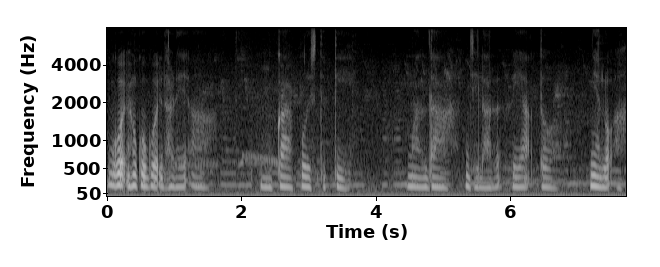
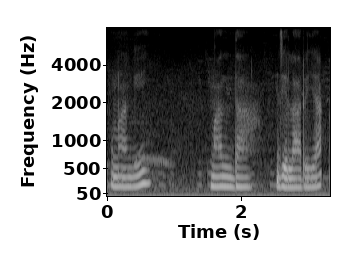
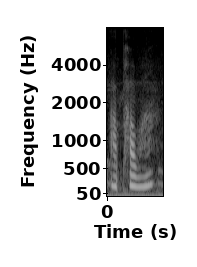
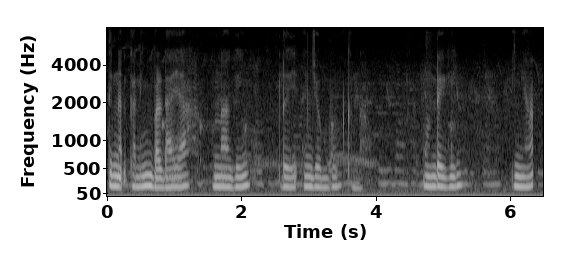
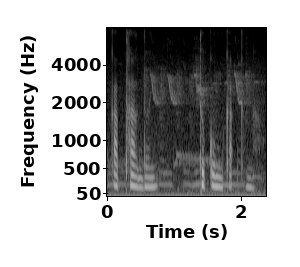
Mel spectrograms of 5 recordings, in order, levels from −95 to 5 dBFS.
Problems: background sounds at intervals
